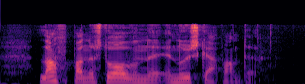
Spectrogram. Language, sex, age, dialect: Faroese, male, 61+, Vágar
